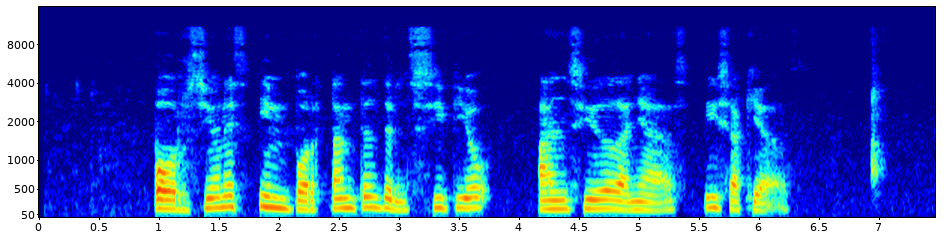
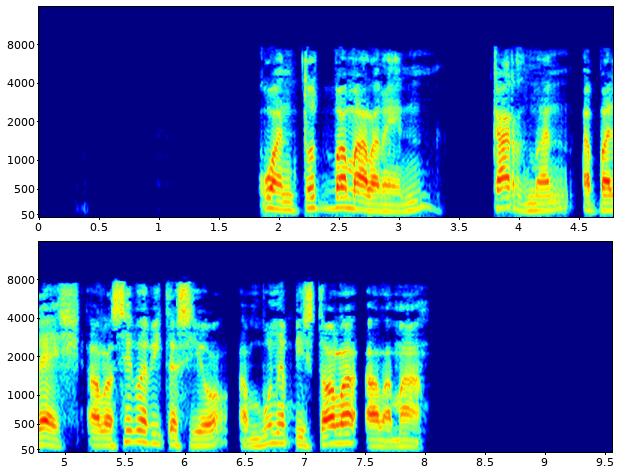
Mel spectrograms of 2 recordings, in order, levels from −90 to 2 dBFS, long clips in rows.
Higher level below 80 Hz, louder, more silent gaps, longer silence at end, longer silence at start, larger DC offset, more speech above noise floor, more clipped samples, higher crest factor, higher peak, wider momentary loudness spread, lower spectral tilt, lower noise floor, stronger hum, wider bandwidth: about the same, -66 dBFS vs -64 dBFS; second, -25 LUFS vs -18 LUFS; second, none vs 3.40-3.76 s, 6.39-6.44 s; second, 0.5 s vs 1.6 s; second, 0.95 s vs 1.85 s; neither; second, 47 dB vs over 72 dB; neither; about the same, 22 dB vs 18 dB; about the same, -4 dBFS vs -2 dBFS; first, 14 LU vs 11 LU; first, -9 dB/octave vs -3.5 dB/octave; second, -71 dBFS vs under -90 dBFS; neither; first, 11 kHz vs 8.2 kHz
